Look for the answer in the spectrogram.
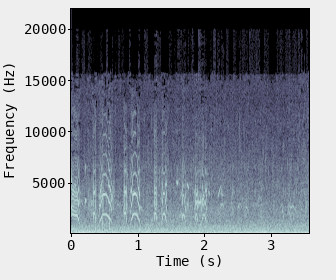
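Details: Eurasian oystercatcher giving loud, sharp, down-slurred piping notes in quick pairs and triplets for about two seconds, then a few fainter notes fading off, over a constant low rumbling background.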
